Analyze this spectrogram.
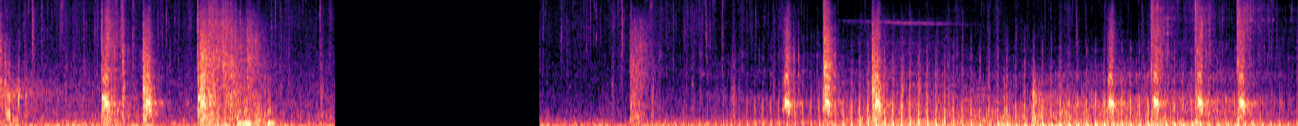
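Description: A metal bar strikes and smashes wooden boards with sharp cracks.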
